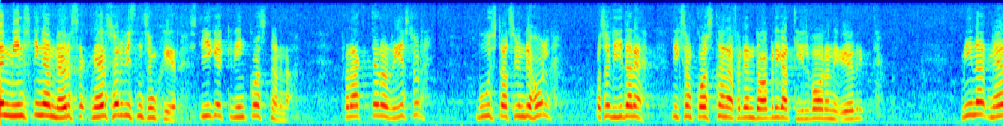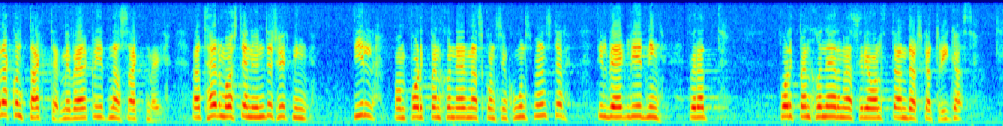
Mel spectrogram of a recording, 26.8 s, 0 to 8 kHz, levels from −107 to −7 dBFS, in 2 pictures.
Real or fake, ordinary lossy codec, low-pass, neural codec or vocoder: real; none; 7.2 kHz; none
